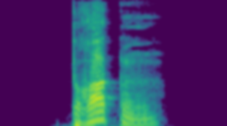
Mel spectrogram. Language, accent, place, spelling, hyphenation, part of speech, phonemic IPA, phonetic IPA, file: German, Germany, Berlin, brocken, bro‧cken, verb, /ˈbʁɔkən/, [ˈbʁɔkn̩], De-brocken.ogg
- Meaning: 1. to break (into pieces) 2. to pick (e.g. fruit)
